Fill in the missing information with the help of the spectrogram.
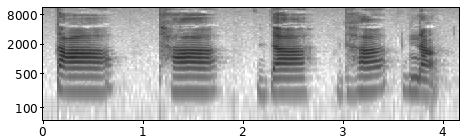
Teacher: और जैसे अब दंत वाले बोलेंगे ऊपरी, दांतों के निकट से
